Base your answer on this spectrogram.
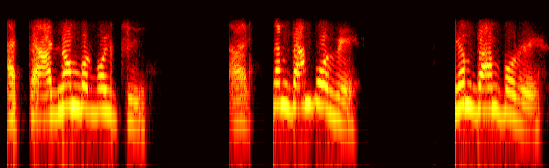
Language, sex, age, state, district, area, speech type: Bengali, female, 60+, West Bengal, Darjeeling, rural, conversation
